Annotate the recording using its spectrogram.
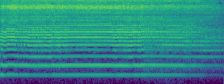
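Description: Pneumatic fossil-preparation air scribe (ZOIC PalaeoTech Trilobite) running with its diffuser O-ring removed for more power, giving a loud, steady, high-pitched buzz that starts abruptly.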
